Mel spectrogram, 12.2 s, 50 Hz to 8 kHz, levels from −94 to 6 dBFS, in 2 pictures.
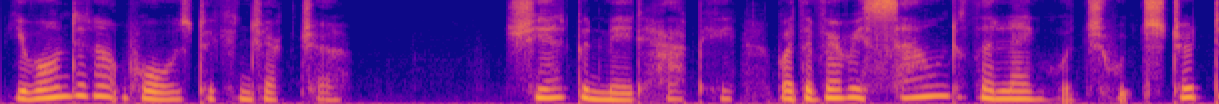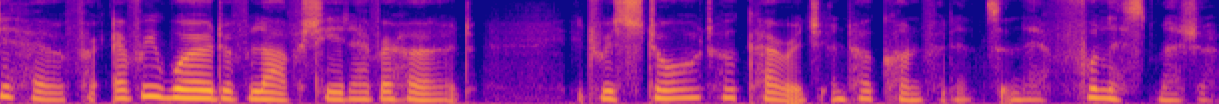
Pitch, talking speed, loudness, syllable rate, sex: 220 Hz, 205 wpm, -22 LUFS, 6.2 syllables/s, female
